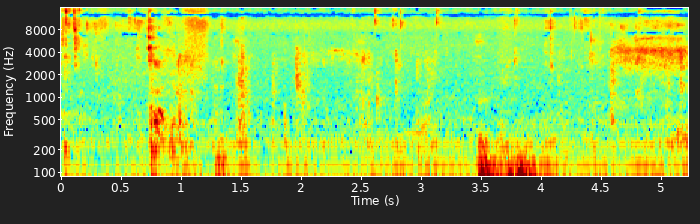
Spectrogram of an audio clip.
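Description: People chewing mouthfuls of rice and beef curry eaten by hand, with soft wet mouth clicks, and a brief low thump about three and a half seconds in.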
